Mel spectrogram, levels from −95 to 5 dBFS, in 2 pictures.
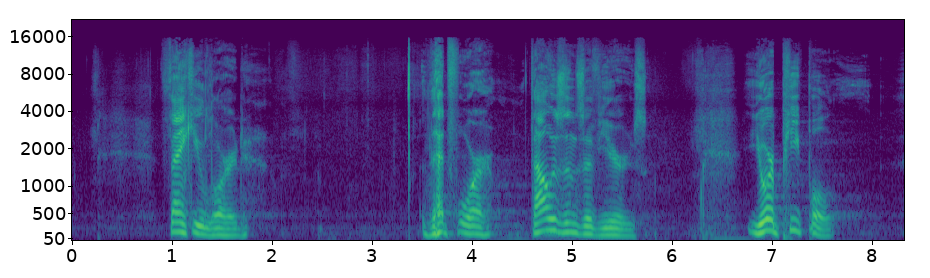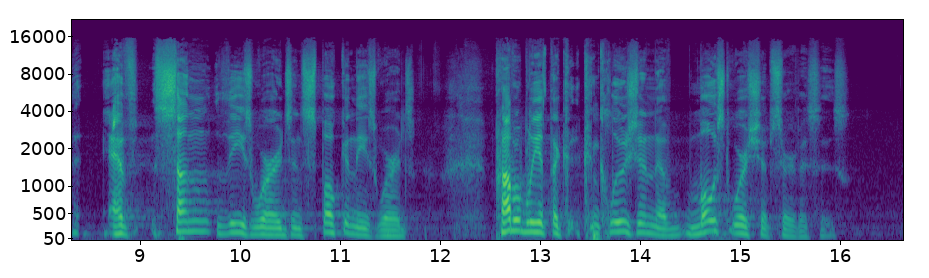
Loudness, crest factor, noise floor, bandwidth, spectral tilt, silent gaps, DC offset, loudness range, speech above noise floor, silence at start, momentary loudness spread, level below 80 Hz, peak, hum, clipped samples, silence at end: -26 LUFS; 26 dB; -70 dBFS; 16 kHz; -3.5 dB/octave; none; under 0.1%; 4 LU; 44 dB; 0.9 s; 22 LU; -58 dBFS; -2 dBFS; none; under 0.1%; 0.6 s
